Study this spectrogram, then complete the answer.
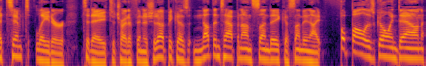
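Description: A man speaks at a fairly quick pace in an animated tone, with medium pitch and ordinary pitch variation. His loudness stays very even, and the sound is dry and close with no echo. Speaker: fantasy football radio host. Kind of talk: casual sports talk radio chat. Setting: studio. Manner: animated, joking.

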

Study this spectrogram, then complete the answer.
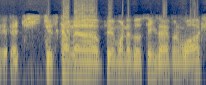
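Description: A man talks at a very fast pace with a fairly high pitch in a dry, close recording without echo. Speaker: soccer betting analyst. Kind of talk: casual betting picks chat.

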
